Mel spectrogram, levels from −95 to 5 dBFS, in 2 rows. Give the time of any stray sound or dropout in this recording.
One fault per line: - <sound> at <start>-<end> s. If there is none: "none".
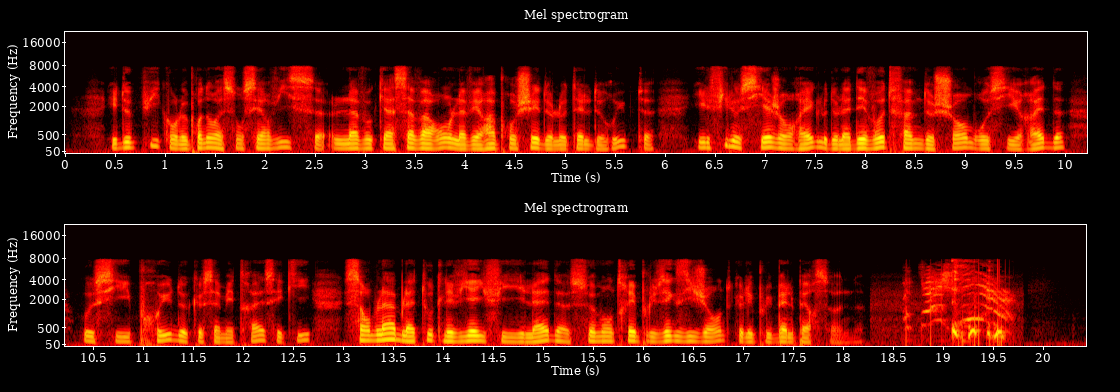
- cough at 18.6-19.7 s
